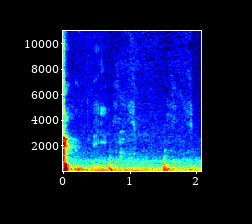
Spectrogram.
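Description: Felt-tip marker drawing on a whiteboard: a faint rubbing scratch, with a light tick about a second and a half in.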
